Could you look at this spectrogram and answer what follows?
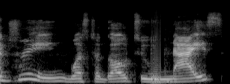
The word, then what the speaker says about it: Nice: And he went to Nice, France. And so it was spelled like nice. So I would always call it nice. It's spelled like nice, but it's pronounced Nice.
